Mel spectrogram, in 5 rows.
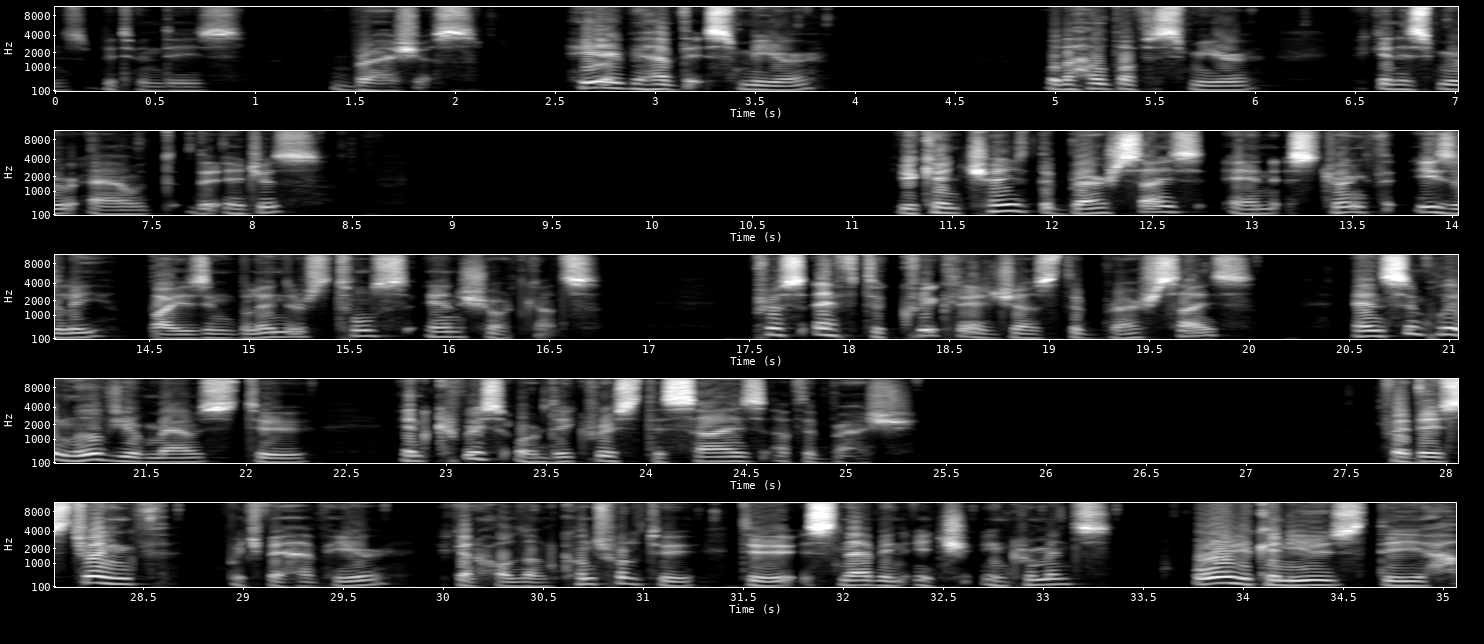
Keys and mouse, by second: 0.3 ctrl+click, 3.8-7.9 drag, 9.7-13.6 middle drag, 15.7 f, 18.5 click, 19.6 f, 25.3 click, 31.6 click.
